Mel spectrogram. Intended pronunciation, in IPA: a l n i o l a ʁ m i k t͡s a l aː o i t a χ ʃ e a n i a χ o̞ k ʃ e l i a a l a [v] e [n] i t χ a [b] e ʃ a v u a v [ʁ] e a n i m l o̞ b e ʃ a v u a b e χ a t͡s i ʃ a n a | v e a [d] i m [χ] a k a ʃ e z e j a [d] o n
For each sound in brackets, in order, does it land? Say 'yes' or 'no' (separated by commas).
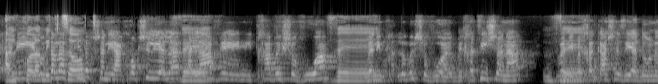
yes, yes, yes, no, no, yes, yes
